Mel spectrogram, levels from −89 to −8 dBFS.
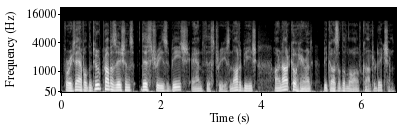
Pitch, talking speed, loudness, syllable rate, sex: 110 Hz, 235 wpm, -19 LUFS, 6.7 syllables/s, male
